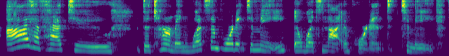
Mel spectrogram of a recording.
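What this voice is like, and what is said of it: American Southern accent. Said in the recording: “I'm from the South, for the listeners, if they aren't able to hear the accent, but I'm from the South, y'all”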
